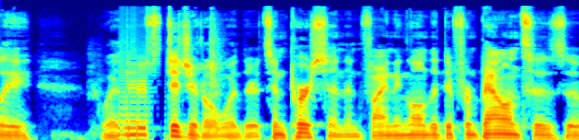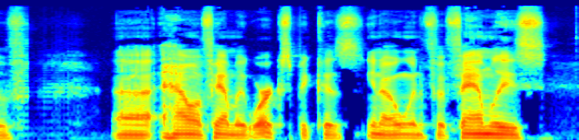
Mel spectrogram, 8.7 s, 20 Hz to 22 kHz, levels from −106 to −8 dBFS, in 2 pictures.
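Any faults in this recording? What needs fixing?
Robotic sound from repeated short buffers occurs from 0.89 to 1.25 s and again from 4.49 to 4.86 s. The speech becomes a rigid metallic buzz at 188 Hz. Likely, audio arrived too slowly, so a roughly 5 ms fragment was replayed for most of each stretch. Give the playback path more buffering headroom to prevent this.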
